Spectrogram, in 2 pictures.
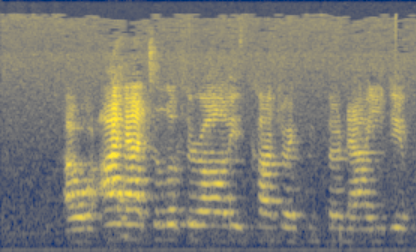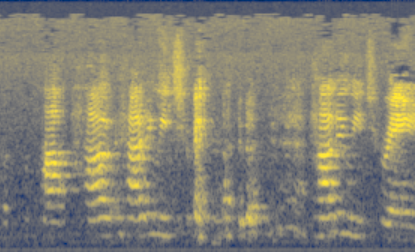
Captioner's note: laughter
